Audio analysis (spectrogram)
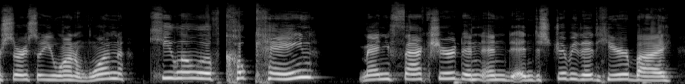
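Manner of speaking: mock naive dealer. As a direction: ham up a clueless dealer reading back orders. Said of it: "You're not fucking sitting there like".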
